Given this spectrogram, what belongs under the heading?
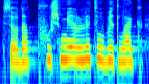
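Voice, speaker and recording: A woman's voice: a little high, level tone, normal speed, dark tone. A woman with a Bulgarian accent, whose first language is Bulgarian, giving an informal, hesitant talk to a church group. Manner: hesitant, many fillers. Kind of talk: informal sermon.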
